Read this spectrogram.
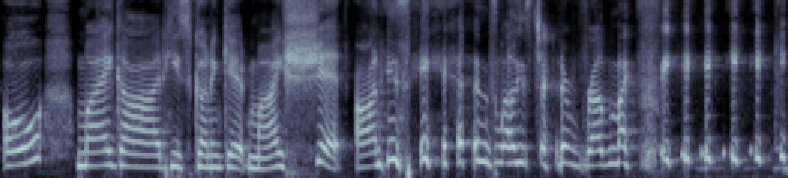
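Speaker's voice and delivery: slow, panicked laughing.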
